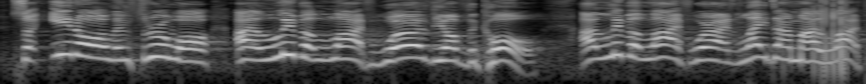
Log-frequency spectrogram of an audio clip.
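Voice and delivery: preaching loud. Real, not acted. Preacher to congregation, swelling loud proclamation. Preacher rising to full force.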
